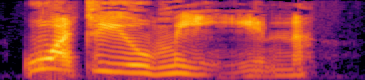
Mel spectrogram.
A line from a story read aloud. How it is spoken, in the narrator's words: Boyle grunted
